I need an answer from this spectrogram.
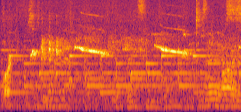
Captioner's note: bird calling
